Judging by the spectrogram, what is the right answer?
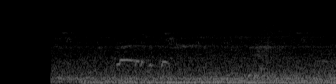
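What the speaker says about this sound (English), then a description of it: "That, I believe that's just some pigeon or something" A pigeon calls outdoors against a steady, fairly loud ambient rumble, its faint cooing notes thin and partly buried in the background noise after a brief silence at the start.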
